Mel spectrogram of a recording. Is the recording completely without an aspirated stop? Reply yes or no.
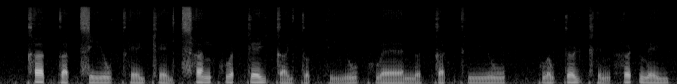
no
